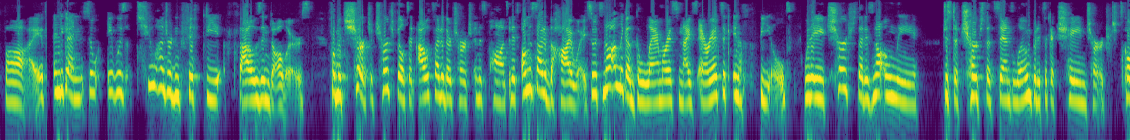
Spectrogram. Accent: Dayton, Ohio, United States; now in Edinburgh, United Kingdom; I grew up in Dayton, Ohio, or a suburb just outside of Dayton, Ohio

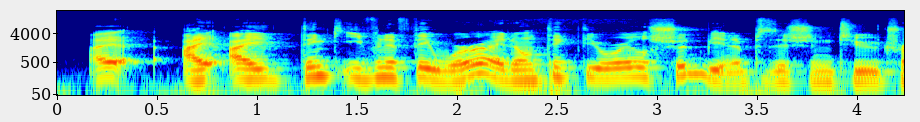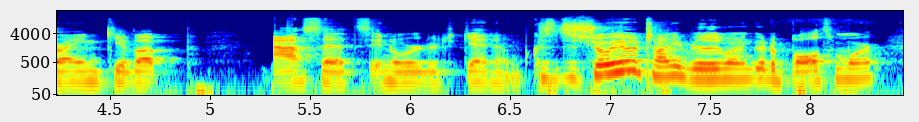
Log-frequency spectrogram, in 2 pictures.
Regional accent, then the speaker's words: Vancouver, British Columbia, Canada; I'm, I'm from Vancouver.

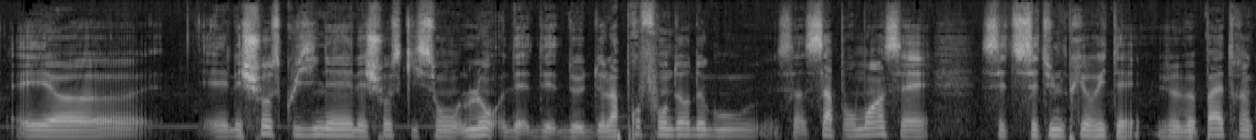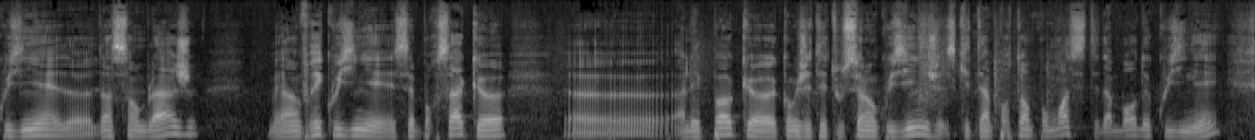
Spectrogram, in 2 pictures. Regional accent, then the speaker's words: Belgium; moi je suis belge, je suis issu

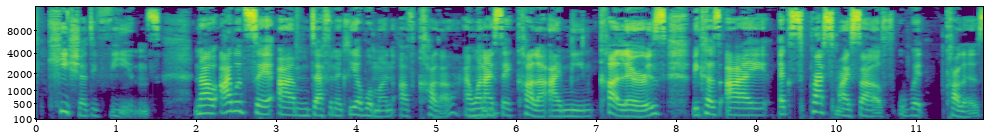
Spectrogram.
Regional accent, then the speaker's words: Trinidad & Tobago; moved away as an adult; Born and raised in Trinidad. My dad is Trinidadian. My mom is from St. Vincent and the Grenadines. So I've had, you know, a bit of both. But yes, born and raised in Trinidad

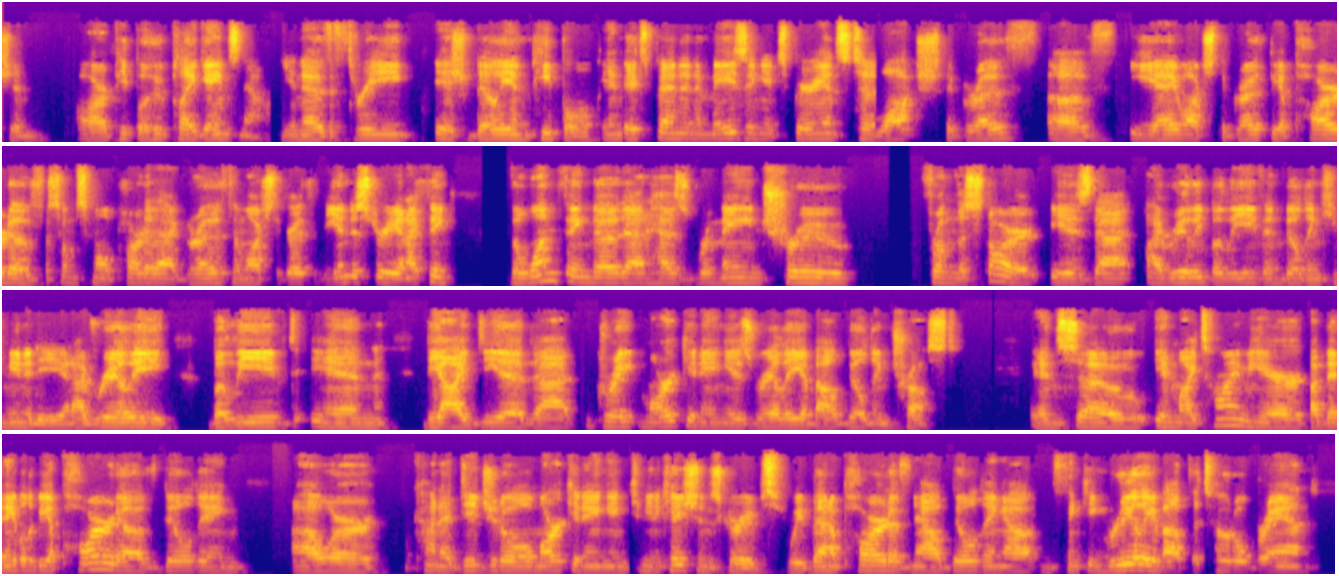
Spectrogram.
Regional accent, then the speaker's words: North Carolina, United States; also born or lived in Boston area, Massachusetts; I was born in the Boston area. I grew up in North Carolina.

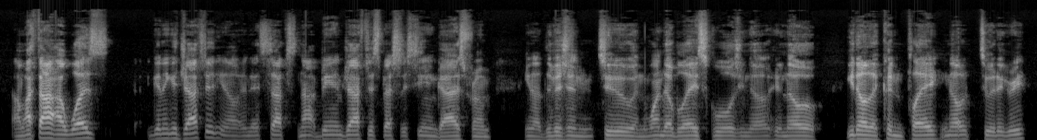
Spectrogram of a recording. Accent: Florida, United States; I grew up down in Florida

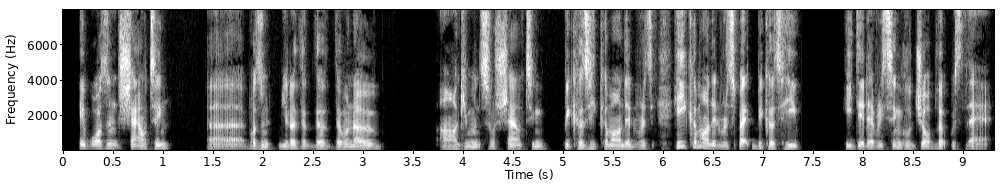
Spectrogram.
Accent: Kent, South East England, United Kingdom; first language French; English is a second language; growing up in Kent, uh, w-, was just wonderful because it, it was in the countryside.

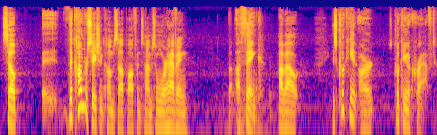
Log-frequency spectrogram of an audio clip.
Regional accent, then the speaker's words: Midwest, United States; now in Florida, United States; being a Midwesterner who came to Florida

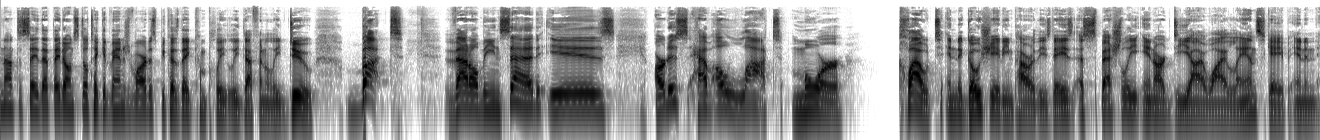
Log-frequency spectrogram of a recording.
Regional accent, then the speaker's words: Madison, Wisconsin, United States; now in Los Angeles, United States; I grew up in Madison.

